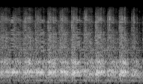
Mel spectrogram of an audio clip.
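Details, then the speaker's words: Drilling out a damaged sludge trap plug in a BSA A10 crank with a 15mm Irwin TCT-tipped metal drill bit: strained squealing grind pulsing about five times a second, fine chips; very hard material, owner suspects weld rather than a plug. "you can hear how hard that is to drill. You can see the fine chips coming off it."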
